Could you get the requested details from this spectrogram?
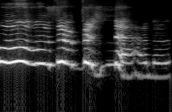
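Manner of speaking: very high, very loud, tearful sobbing wail. Retelling crying at a checkout over bananas: retelling crying. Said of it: "I burst into tears, started crying".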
